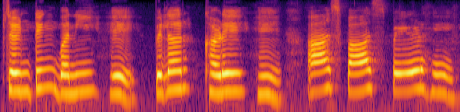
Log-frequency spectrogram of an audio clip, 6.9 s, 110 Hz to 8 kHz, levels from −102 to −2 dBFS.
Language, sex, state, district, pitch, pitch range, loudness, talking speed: Hindi, female, Madhya Pradesh, Bhopal, 250 Hz, 235-275 Hz, -15 LUFS, 80 wpm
